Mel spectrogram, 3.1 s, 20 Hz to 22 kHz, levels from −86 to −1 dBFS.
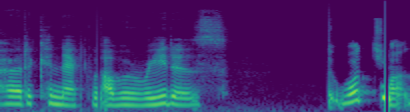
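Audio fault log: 0.72–0.76 s and 2.89–2.93 s, damaged data in a compressed stream: corrupted bytes make the decoder misread frames and lose sync, producing brief glitches that break into the speech.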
